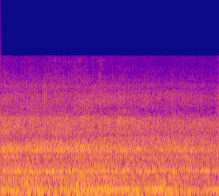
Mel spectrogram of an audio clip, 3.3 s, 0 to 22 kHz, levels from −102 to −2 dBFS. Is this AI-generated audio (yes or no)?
no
